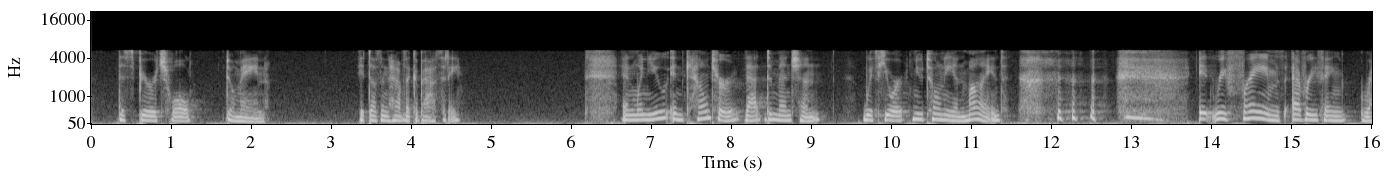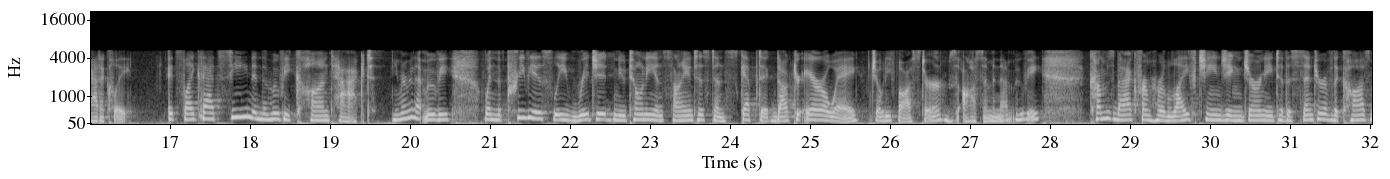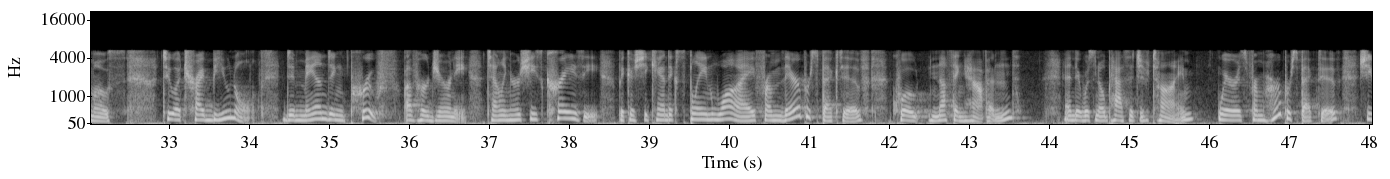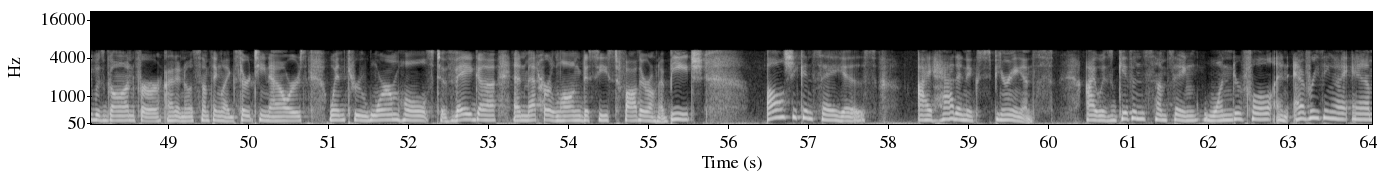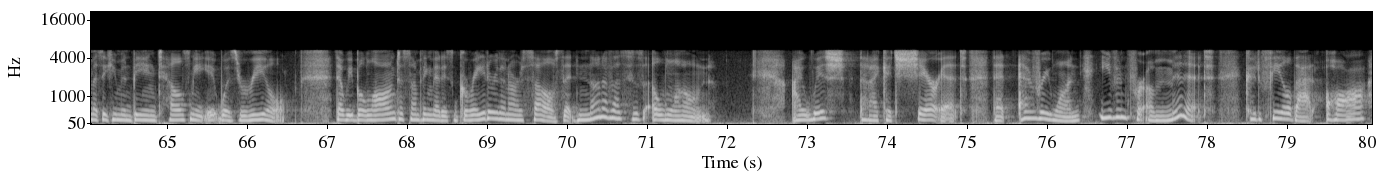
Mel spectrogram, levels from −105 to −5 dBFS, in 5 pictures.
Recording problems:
squashed, flat; heavily
high frequencies cut off; noticeable; nothing above 5.5 kHz

